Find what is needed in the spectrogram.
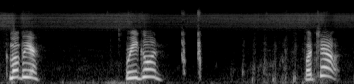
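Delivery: high coaxing call to a dog; dog-talk voice. Real, not acted. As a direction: call the puppy over, sweetly. Calling to new dog.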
